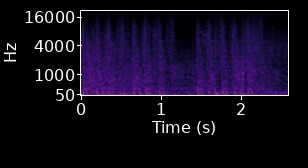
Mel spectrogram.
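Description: The Zhuge weapon in a video game fires a dense, rapid stream of shots, heard as a continuous rattling fusillade at moderate loudness.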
